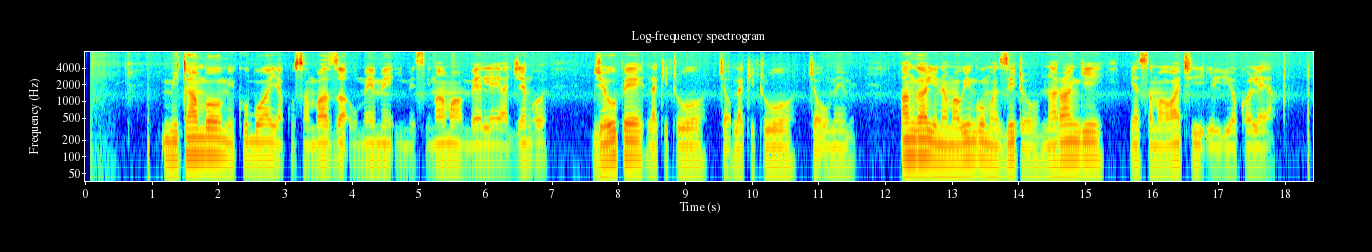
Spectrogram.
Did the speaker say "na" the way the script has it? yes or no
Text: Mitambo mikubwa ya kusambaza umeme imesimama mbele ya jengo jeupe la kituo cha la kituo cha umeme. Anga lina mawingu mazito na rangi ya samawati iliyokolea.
yes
